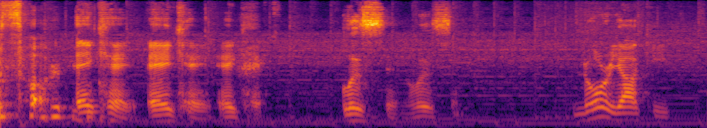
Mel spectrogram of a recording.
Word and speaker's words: Noriaki: okay aka listen listen noriyaki is not a nori cookie we already established that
